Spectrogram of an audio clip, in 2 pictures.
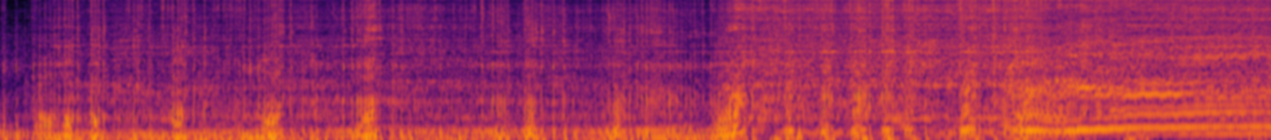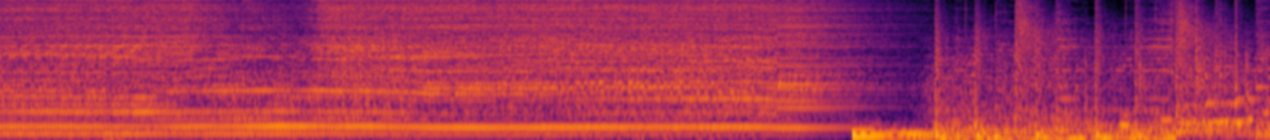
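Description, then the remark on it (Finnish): A small two-stroke moped engine revs hard and holds a high, steady whine for several seconds, as if spinning its rear tire in a burnout, then drops abruptly and sputters back to a rough idle. “No kyllä se sit vaan, kun saa tarpeeksi kierroksia ja kumi vaan pyörii silleen, että se ei ole pomppii.”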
